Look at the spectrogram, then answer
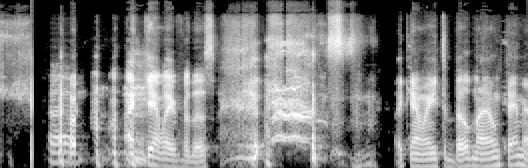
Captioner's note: laughs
